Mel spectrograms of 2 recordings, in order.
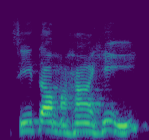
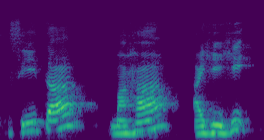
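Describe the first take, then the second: First: The two vowels merge into one long vowel. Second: The two words are said separately.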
